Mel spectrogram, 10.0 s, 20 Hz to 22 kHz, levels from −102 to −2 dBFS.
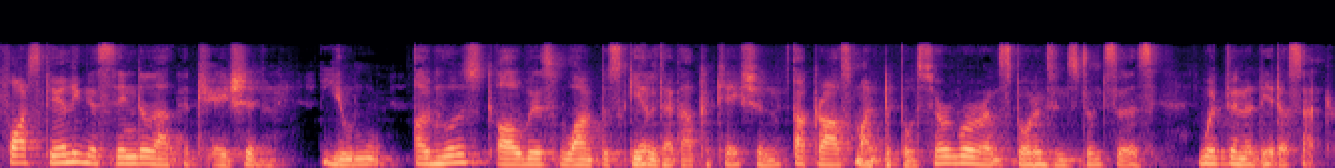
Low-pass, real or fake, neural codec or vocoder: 7.2 kHz; fake; codec, 16 kHz, 1 kbps, FunCodec, trained on LibriTTS, 50 frames a second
